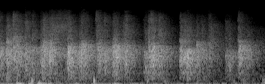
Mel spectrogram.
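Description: Audience applause fills a full hall at an evening event, with dense, steady clapping running loudly and continuously throughout.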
